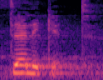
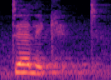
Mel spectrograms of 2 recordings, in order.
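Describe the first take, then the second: First: The final e is silent in the last syllable. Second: The final e is silent in the last syllable.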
